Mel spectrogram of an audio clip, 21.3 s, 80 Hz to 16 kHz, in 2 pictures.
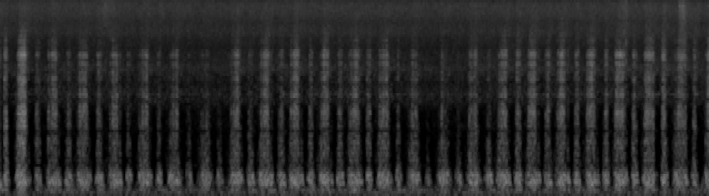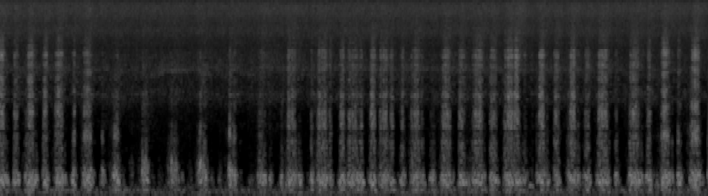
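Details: Auscultation stress test at position P (rates 78–102–120–138 bpm across lying, sitting, standing, bobbing, standing; unusually loud supine): rapid, loud, rasping heartbeats about 135/min, tachycardia with murmur around S2.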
